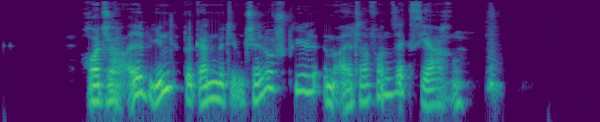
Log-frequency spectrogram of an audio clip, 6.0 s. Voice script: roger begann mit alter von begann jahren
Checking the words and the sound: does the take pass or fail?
fail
